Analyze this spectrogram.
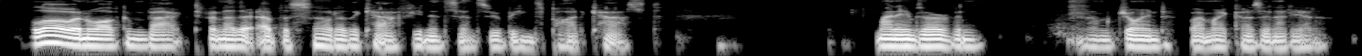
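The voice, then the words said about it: Sultry put-on radio voice. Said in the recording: “Such a sensual intro today ... I don't have much of a radio voice ... I did my best there with the introduction”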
